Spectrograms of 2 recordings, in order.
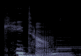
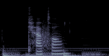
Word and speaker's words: caitom: under the same name k Tom c-a-i-t-o-m which is how you pronounce it um I've realized after having that username for a bit some people might pronounce it as like cattle and while that is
